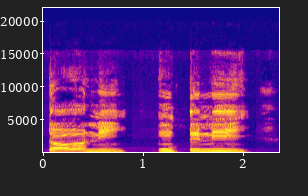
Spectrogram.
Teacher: इसी को हम लोग चंद्र बिंदु की मात्रा या अनुनासिक की भी मात्रा बोलते हैं, ठीक है। और इसका उच्चारण हम लोग करते हैं नाक के रूप में, मुंह और नाक के दोनों के मेल से इसका उच्चारण हो पाता है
